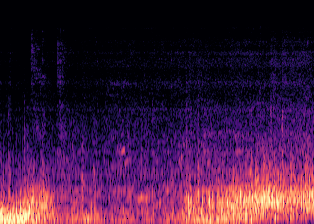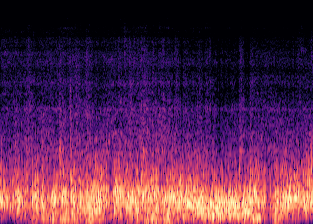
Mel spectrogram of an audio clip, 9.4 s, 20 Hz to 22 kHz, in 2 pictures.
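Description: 2 ft gauge train running along the track, heard from an open-sided carriage: wheels and coaches rumbling, easing for a couple of seconds near the start, then a steady rushing run noise from about three seconds in.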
